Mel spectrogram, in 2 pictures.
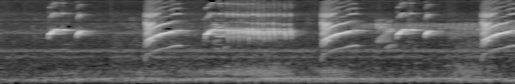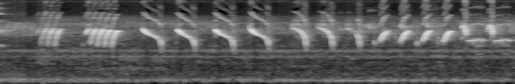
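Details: Canary song played to teach young canaries ngeriwik: buzzy trills and upswept notes at first, then a fast, regular series of sharply falling whistles and rapid chips, with a low background hum.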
